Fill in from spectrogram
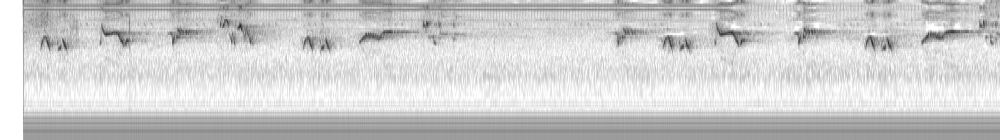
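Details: Bird song outdoors: bright chirped and whistled notes in quick short bursts, some rising, repeated through the recording over a heavy low rumble and a steady high-pitched whine.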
